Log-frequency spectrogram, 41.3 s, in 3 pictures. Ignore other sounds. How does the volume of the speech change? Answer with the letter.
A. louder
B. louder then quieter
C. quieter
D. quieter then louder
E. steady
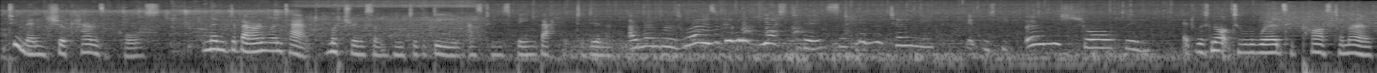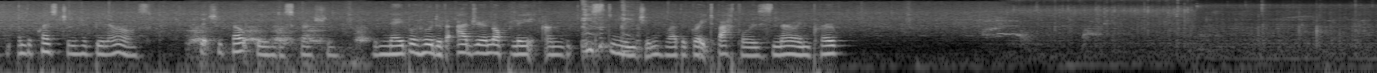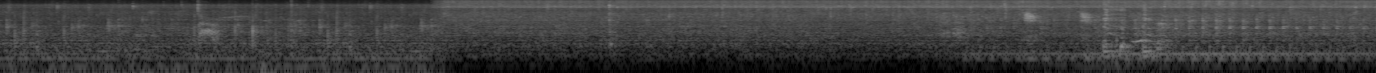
E.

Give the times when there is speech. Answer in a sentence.
You can hear the speech from 0.0 to 22.1 s.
